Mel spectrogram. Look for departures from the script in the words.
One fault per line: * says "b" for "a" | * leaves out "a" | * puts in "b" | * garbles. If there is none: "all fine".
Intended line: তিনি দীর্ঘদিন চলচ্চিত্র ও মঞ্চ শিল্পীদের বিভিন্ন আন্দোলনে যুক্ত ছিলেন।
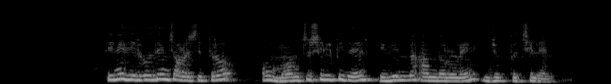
all fine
